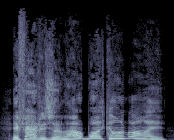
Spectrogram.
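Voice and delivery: high, rising complaint; shouted protest. A narrator's reading. Son objecting to being sent out, shouting. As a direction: protest it, climbing in pitch. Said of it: "shouted Ron".

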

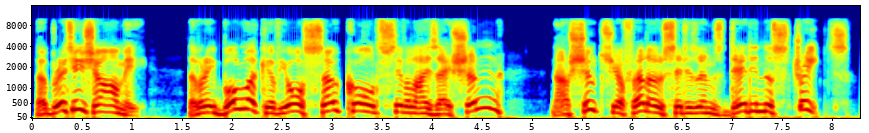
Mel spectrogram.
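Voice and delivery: high, projected, impassioned appeal; coaxing appeal. A narrator's reading. Captain appeals to the doctor's conscience, coaxing. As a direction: declaim it to win over an enemy. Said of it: "in a new and coaxing voice".

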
